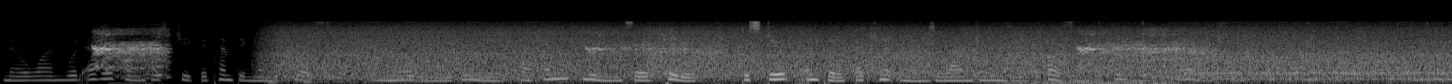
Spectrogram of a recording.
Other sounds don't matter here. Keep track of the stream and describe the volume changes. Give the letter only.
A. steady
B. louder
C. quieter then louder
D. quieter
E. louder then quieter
A.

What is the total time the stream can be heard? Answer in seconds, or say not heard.
12 s.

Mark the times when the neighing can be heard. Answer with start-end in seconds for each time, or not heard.
0.9-1.7, 5.8-7.2, 10.8-12.2.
